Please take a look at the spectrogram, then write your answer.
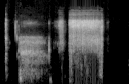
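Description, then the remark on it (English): Someone takes sips of water: two hissy, slurping bursts about half a second each, separated by a short gulp-like click, with no talking. “I'll have another sip of water.”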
